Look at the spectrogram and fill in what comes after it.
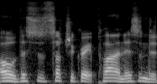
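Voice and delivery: put-on, over-the-top sarcastic voice. Retelling Ian's joke to the Dalek: imitating Ian's over-the-top sarcasm. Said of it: "he plays it so over the top".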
